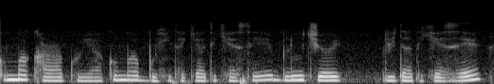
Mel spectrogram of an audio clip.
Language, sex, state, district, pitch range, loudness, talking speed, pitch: Nagamese, female, Nagaland, Kohima, 170-200 Hz, -15 LUFS, 155 wpm, 180 Hz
